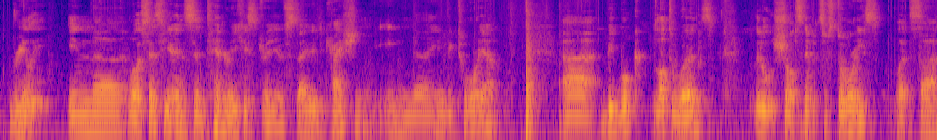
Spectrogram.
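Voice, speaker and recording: Australian male reader-host, lowish voice, theatrical deliberate delivery, roomy recording with faint noise. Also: a little mellow. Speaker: host of a dramatic reading series. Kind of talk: dramatic read-aloud of non-fiction.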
